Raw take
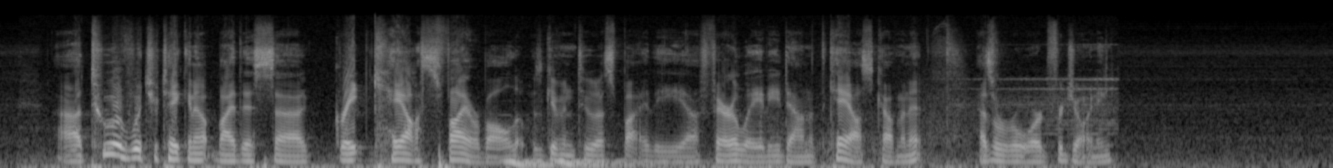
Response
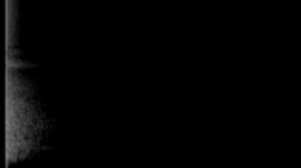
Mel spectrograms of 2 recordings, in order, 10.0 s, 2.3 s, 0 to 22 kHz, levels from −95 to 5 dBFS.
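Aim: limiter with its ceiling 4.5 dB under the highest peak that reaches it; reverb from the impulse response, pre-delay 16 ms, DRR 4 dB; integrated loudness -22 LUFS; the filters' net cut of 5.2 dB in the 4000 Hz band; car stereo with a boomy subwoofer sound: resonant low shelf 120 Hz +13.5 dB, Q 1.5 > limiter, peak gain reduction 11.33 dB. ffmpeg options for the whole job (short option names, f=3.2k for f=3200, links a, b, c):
-filter_complex "[0:a]equalizer=f=4k:t=o:g=-7.5,alimiter=limit=-24dB:level=0:latency=1,asplit=2[a][b];[1:a]atrim=start_sample=2205,adelay=16[c];[b][c]afir=irnorm=-1:irlink=0,volume=-7.5dB[d];[a][d]amix=inputs=2:normalize=0,lowshelf=f=120:t=q:w=1.5:g=13.5,volume=11dB,alimiter=limit=-11.5dB:level=0:latency=1"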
